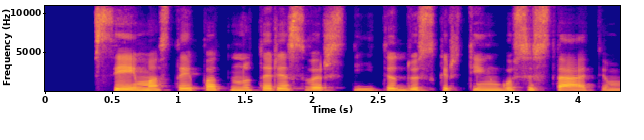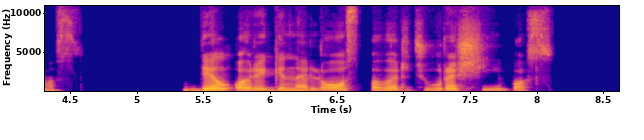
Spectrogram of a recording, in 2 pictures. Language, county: Lithuanian, Kaunas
